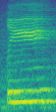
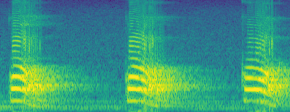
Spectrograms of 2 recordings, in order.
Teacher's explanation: pelafalan huruf qaf yang dikeluarkan melalui pangkal lidah mengenai langit-langit atas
